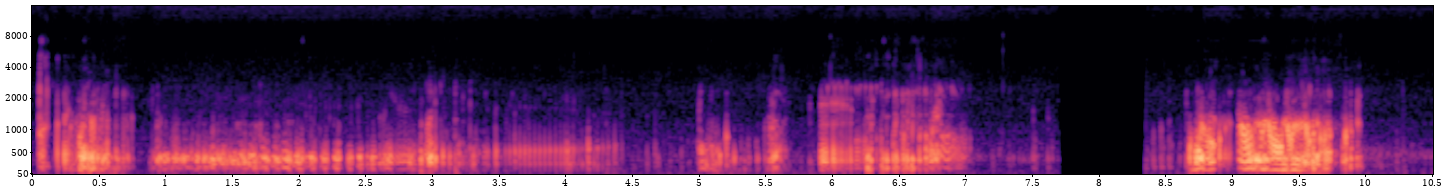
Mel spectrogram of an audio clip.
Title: Jumper Jelly's Stomach Growl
